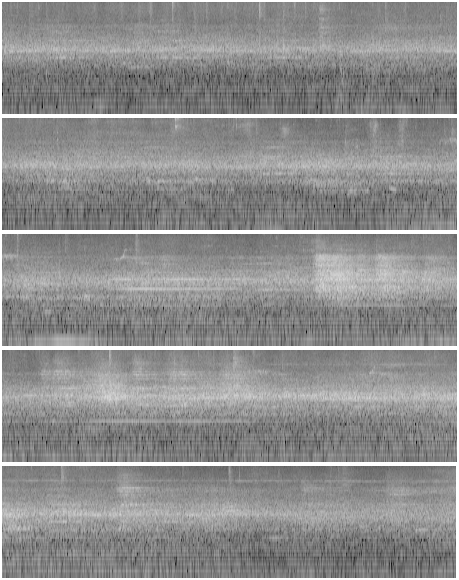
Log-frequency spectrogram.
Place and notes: Maribor, Slovenia - passing through stefan rummel's installation
a slow walk through stefan rummel's sound installation, 'within the range of transition', which is placed in a passageway between a quiet courtyard and maribor's main square. recorded quasi-binaurally.
Glavni trg, Maribor, Slovenia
